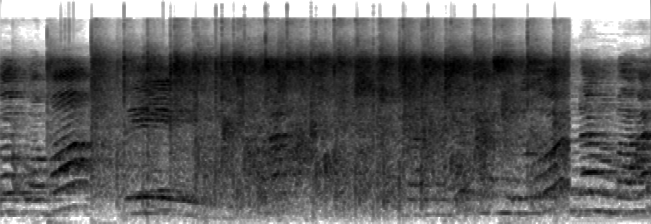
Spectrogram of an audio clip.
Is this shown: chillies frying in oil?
no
